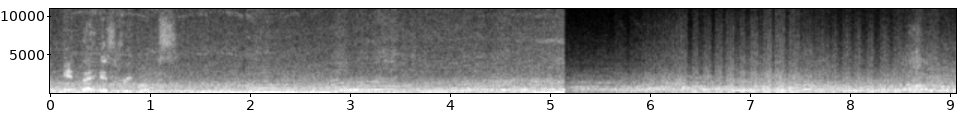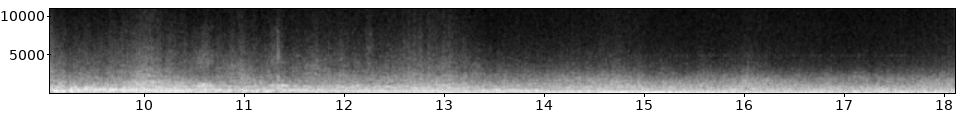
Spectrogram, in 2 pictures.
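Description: Formula 1 cars in the F1 22 racing game running the formation lap, a steady droning engine note with rising and falling gear-change sweeps, continuous and fairly loud, under a spoken commentary.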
